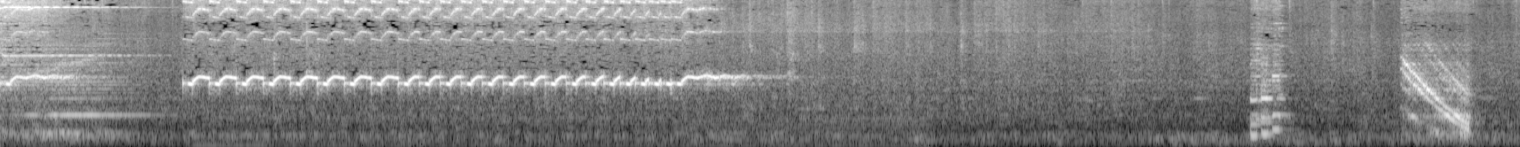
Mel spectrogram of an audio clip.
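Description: Pachinko machine electronic sound effects: a rapid warbling beep, about six pulses a second, for about three seconds, then quieter. A short swoosh comes about eight seconds in and a falling whistle-like sweep near the end.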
